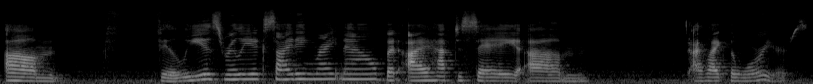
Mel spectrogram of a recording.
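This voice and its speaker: A woman's voice: lowish voice, slow, a bit bright, slight background noise. A middle-aged woman chatting casually as co-host of a live show. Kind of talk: casual chat.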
